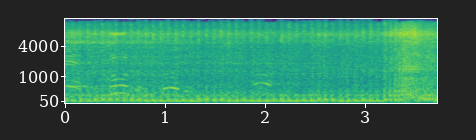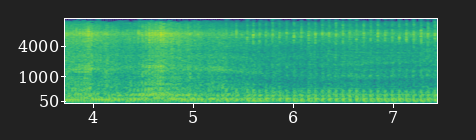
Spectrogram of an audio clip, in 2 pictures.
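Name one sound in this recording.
A motorcycle engine idles with a rapid, throbbing exhaust.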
